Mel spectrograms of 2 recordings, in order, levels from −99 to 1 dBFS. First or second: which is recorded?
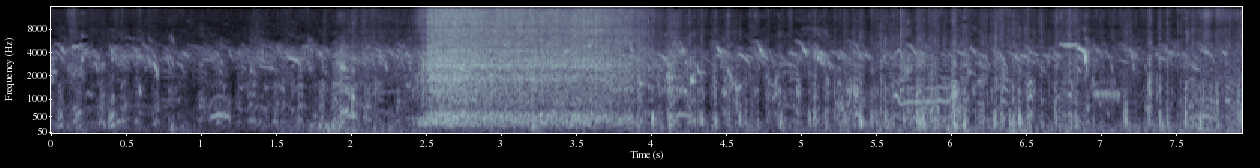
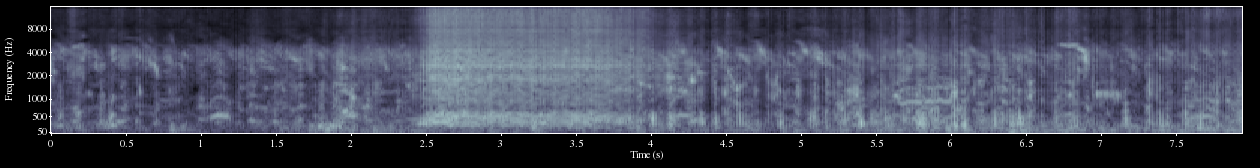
first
